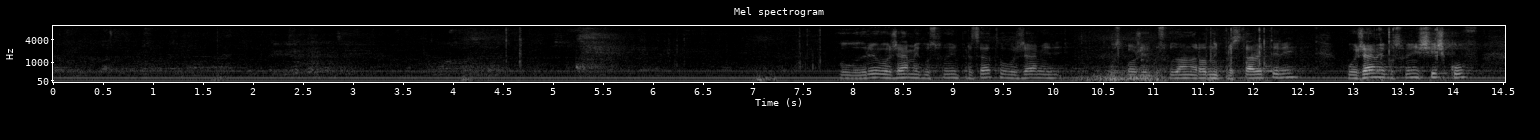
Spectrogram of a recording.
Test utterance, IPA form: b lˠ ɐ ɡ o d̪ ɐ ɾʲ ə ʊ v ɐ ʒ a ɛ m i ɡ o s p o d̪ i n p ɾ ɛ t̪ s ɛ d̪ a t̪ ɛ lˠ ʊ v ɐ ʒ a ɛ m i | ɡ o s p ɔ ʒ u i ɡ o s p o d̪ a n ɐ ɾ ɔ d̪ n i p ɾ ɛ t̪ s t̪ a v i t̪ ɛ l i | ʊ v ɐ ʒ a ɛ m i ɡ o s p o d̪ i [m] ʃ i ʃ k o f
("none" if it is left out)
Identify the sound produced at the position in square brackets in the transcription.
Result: n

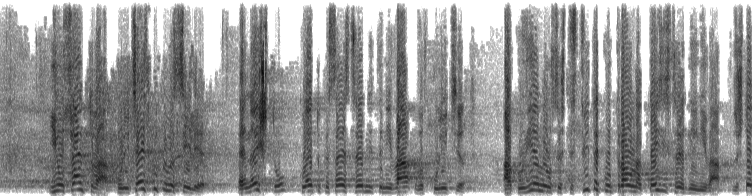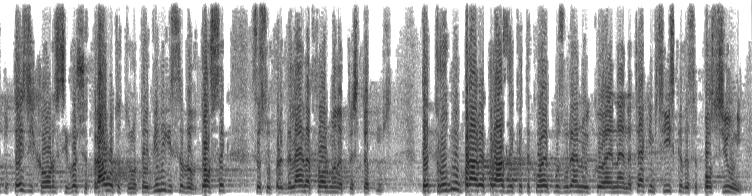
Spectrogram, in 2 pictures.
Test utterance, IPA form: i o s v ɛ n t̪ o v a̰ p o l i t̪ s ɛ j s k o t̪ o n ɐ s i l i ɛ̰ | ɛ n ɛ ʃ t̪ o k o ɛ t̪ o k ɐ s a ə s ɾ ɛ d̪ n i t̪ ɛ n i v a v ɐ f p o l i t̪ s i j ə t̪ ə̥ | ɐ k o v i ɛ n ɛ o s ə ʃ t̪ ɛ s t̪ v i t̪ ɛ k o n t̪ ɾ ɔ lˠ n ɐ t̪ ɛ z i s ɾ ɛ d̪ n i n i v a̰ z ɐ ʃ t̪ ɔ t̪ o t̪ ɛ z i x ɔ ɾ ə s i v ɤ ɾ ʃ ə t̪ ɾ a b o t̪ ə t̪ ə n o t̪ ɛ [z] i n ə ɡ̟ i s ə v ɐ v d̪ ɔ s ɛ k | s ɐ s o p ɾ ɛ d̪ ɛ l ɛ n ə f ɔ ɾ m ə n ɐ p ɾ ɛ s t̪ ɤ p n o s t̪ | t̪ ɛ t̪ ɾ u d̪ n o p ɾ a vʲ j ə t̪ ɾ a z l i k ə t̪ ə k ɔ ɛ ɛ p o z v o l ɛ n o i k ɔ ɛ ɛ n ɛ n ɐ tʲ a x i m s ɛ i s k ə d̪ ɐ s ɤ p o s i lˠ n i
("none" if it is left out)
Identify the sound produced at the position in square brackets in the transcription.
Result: v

